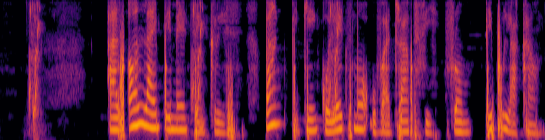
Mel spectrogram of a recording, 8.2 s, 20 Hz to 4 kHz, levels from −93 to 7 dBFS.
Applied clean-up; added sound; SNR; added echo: classical method Wiener filter.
